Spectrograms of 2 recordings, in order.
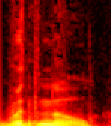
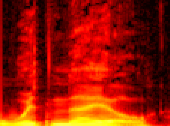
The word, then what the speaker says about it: Withnail: Again, following a film that he made, which is one of the standards called Withnail, or Withnail, to pronounce it incorrectly, Withnail and I, with the same actor, Richard E.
